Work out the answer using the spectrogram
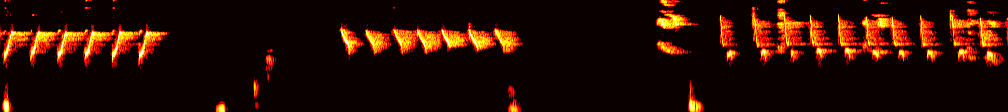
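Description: Bar-winged Prinia singing bright, rapid bursts of repeated high chip notes, about four to five per second, in phrases of one to two seconds separated by short pauses.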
